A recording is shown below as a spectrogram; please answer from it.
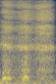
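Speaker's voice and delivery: sharp high gasp; sobbing gasp. Retold or imitated. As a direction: gasp in through tears. Crying woman gasping.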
